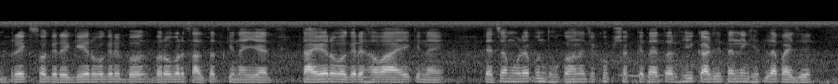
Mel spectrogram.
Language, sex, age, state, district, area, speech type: Marathi, male, 18-30, Maharashtra, Wardha, urban, spontaneous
